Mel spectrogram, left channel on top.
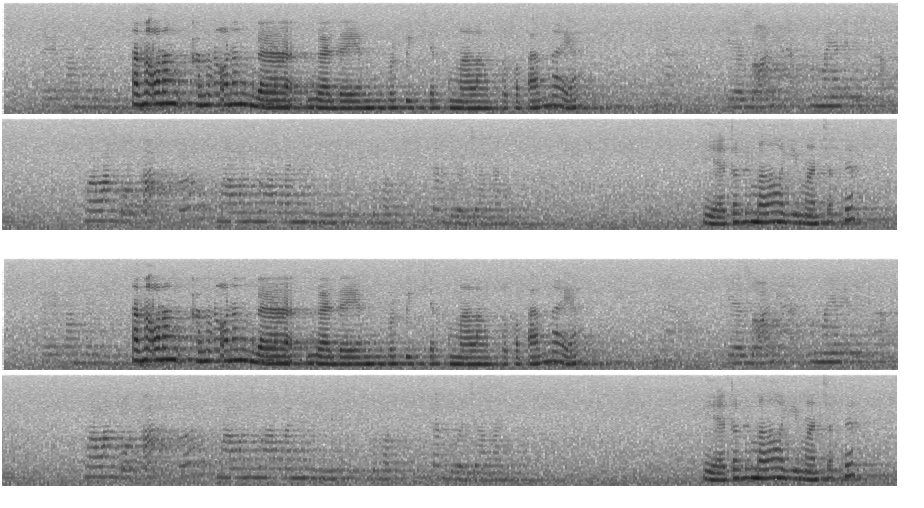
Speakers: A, on the left (about 70°); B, on the right (about 25°).
A: kayak pantai di Jogja
B: Karena
A: gitu.
B: orang karena orang nggak nggak ada yang berpikir ke Malang atau ke pantai ya.
A: Iya, ya soalnya lumayan itu sih Kak. Malang kota ke Malang Selatannya sendiri tuh butuh waktu sekitar dua jaman.
B: Iya, tapi Malang lagi macet ya.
